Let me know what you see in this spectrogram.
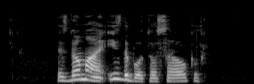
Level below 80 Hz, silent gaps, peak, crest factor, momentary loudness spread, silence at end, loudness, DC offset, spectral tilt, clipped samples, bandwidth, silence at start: -74 dBFS; none; -4 dBFS; 18 dB; 17 LU; 0.55 s; -21 LUFS; under 0.1%; -5.5 dB/octave; under 0.1%; 11.5 kHz; 0.6 s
